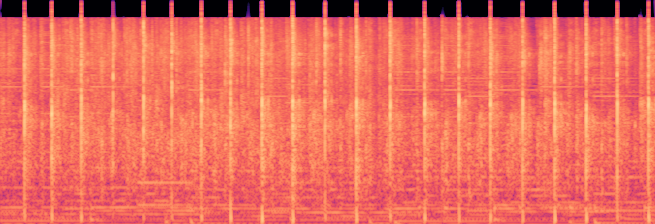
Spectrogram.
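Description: Applause, with sharp claps coming about three a second, over music with held notes.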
